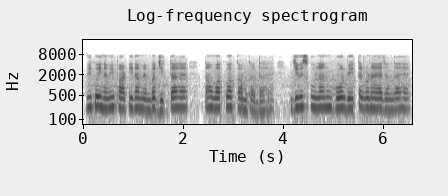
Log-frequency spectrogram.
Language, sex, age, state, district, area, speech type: Punjabi, male, 45-60, Punjab, Pathankot, rural, spontaneous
